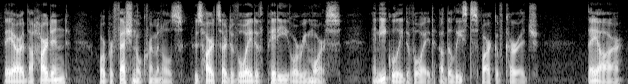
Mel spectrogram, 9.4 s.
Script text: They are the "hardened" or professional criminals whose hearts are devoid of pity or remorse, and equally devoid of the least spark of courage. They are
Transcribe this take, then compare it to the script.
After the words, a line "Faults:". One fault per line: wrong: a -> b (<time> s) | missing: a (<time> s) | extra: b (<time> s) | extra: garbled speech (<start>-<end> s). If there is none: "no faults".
They are the "hardened" or professional criminals whose hearts are devoid of pity or remorse, and equally devoid of the least spark of courage. They are
Faults:
no faults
